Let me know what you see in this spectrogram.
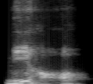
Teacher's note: it's kind of falling tone when you indicate that get get away or get out of my way kind of thing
